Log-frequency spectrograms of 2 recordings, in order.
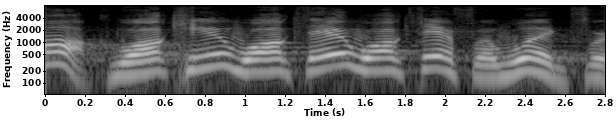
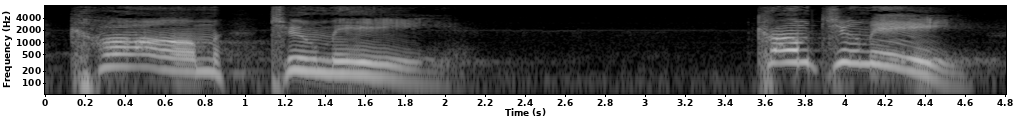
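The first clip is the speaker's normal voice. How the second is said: slow, rising preacher's call of the Lord; Jesus bidding powerfully; 2 semitones higher, much slower than usual. Acted. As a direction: bid the weary to come, slow and strong. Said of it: "He's bidding you powerfully".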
